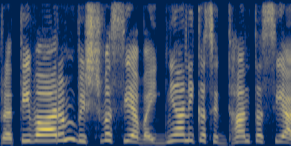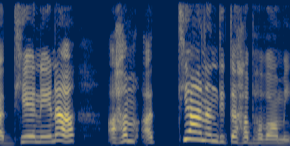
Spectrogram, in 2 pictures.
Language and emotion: Sanskrit, happy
